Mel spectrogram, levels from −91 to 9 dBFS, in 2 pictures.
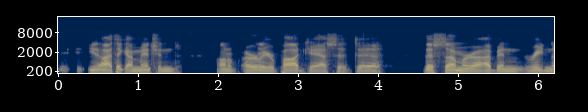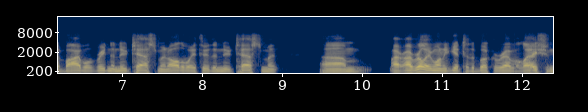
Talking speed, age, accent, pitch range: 205 wpm, 50-69, American, 105-120 Hz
